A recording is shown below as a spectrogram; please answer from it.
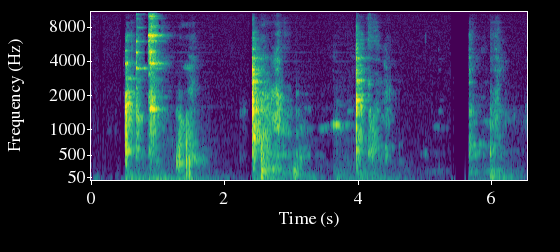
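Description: Fresh fruit chaat with apple pieces being mixed in a bowl, heard as several clinking, scraping strokes of a utensil against the dish in short separate bursts with quiet gaps between them.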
